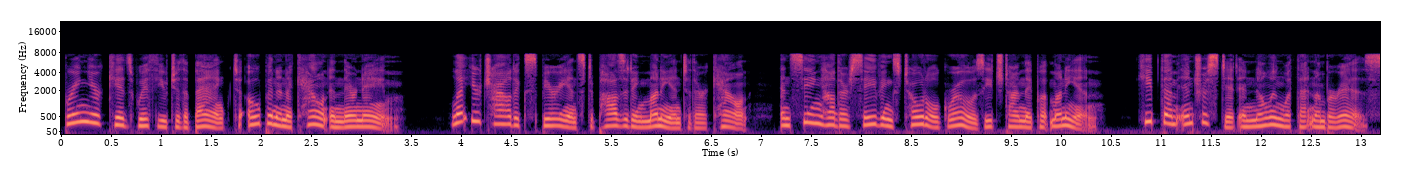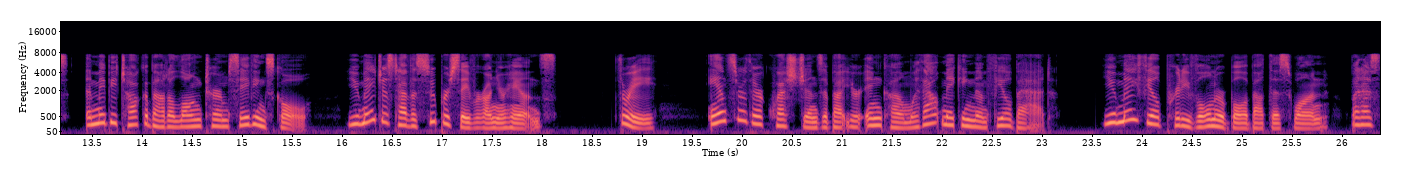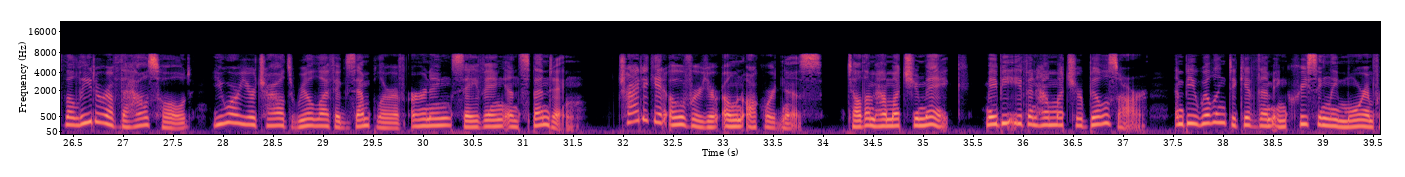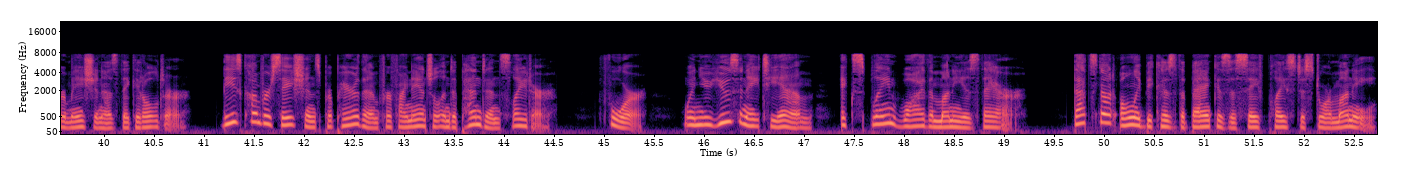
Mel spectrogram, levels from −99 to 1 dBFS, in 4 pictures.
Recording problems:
high frequencies cut off; noticeable; nothing above 8 kHz

